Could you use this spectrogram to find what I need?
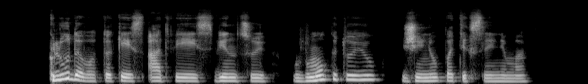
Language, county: Lithuanian, Klaipėda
